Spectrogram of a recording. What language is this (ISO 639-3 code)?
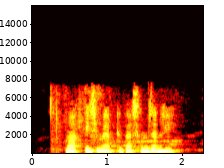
urd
